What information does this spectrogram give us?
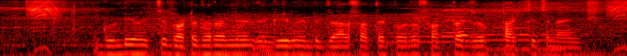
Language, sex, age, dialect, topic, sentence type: Bengali, male, 18-24, Western, banking, statement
